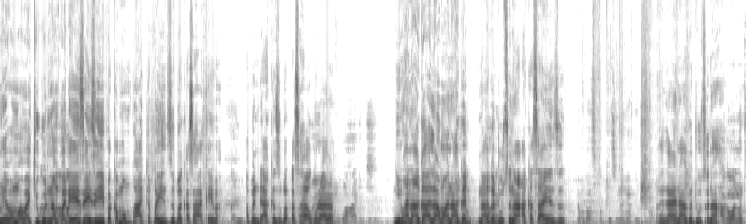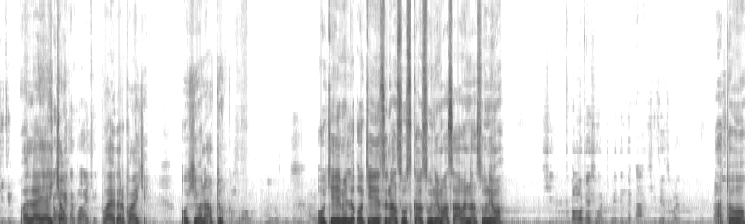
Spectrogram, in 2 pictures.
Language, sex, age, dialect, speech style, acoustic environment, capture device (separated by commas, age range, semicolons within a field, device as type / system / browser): Hausa, male, 25-34, Nigeria - Kano, excited; happy, appliances; people talking, mobile / Linux / Chrome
